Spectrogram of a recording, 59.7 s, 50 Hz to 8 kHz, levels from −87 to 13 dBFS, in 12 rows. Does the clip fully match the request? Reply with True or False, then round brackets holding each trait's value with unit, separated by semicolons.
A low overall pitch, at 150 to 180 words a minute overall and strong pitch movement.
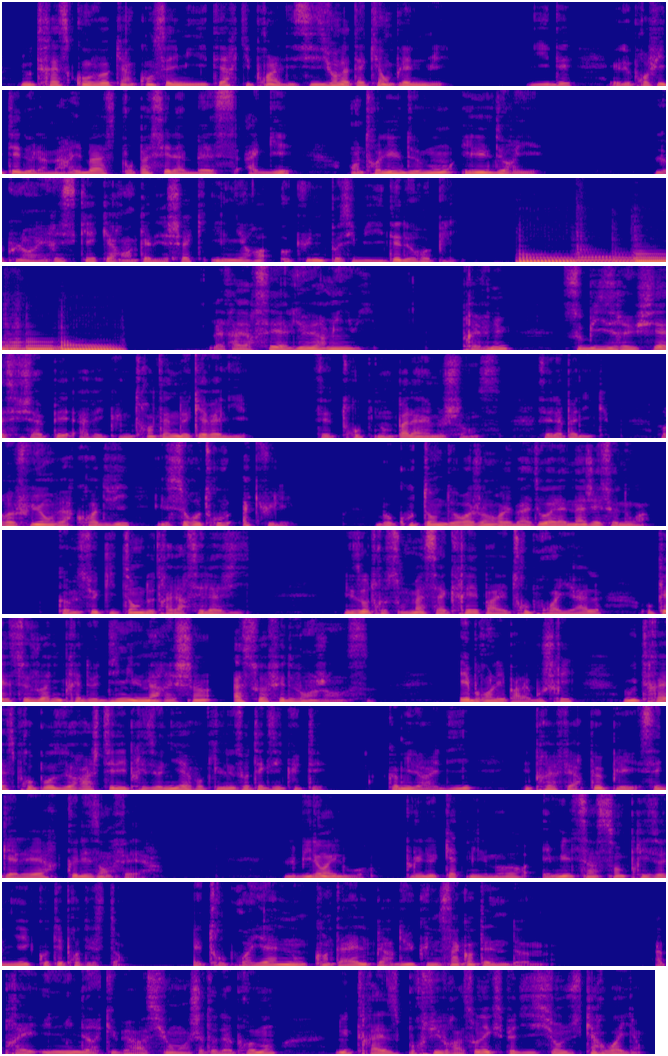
False (105 Hz; 190 wpm; 6.5 semitones)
